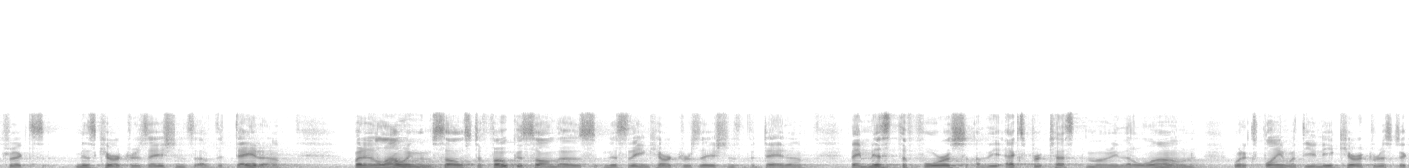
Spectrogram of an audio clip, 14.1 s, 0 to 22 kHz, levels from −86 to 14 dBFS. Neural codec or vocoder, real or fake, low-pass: none; real; 7.2 kHz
